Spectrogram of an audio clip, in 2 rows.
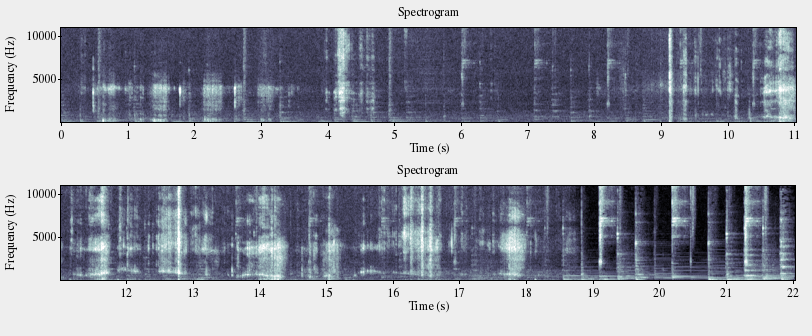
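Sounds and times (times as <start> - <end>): person chewing crunchy cookie: 0.3 - 4.6, 9.0 - 18.8.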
